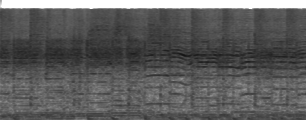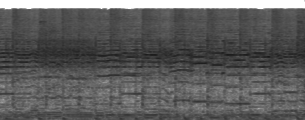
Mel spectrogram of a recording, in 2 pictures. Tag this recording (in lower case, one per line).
music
